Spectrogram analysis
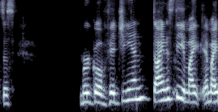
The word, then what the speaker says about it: Merovingian: Our speaker is a member of the order of the, okay, I'm gonna probably mispronounce this, Merovingian dynasty. Am I pronouncing that right? Merovingian.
